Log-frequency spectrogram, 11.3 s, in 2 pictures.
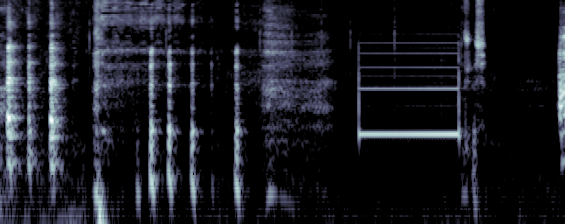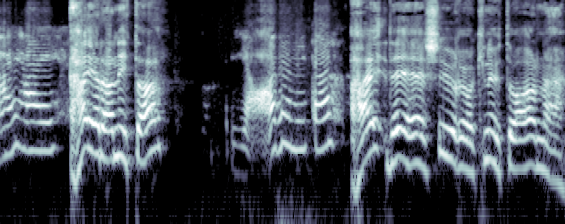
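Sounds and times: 
speech: 0.0 - 0.3, 6.6 - 7.4, 8.0 - 11.3
laughter: 0.0 - 2.5
telephone ringing tone while calling: 3.6 - 4.6.

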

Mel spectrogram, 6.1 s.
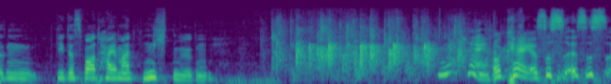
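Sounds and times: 
speech: 0.0 - 2.3, 4.4 - 6.1
audience clapping: 2.6 - 5.6.

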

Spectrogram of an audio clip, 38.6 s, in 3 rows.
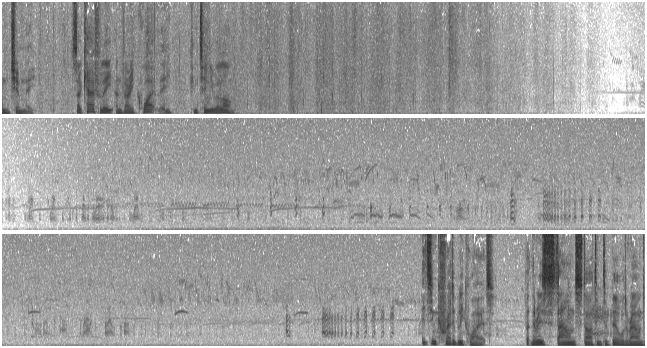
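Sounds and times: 
speech: 0.0 - 0.8, 1.4 - 4.7, 34.2 - 35.6, 36.2 - 38.5
red grouse gurgling: 12.6 - 30.2, 31.3 - 38.5.

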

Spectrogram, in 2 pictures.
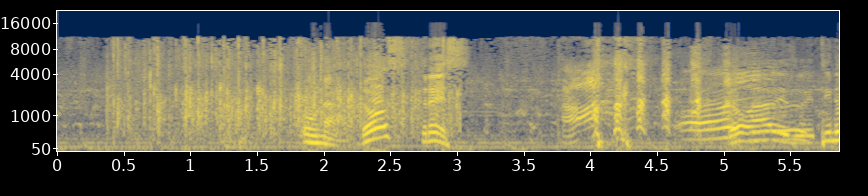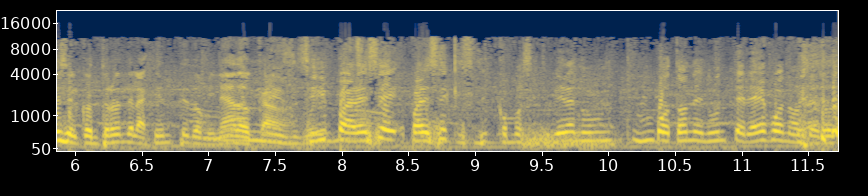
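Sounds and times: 
audience applauding on cue: 0.4 - 3.1
laughter: 0.7 - 5.6, 11.3 - 11.7
speech: 1.8 - 3.1, 3.8 - 11.7.

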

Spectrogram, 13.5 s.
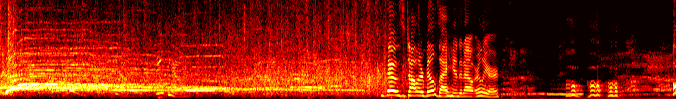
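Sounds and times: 
audience clapping: 0.0 - 8.9
speech: 8.2 - 10.1, 11.4 - 12.5
laughter: 10.0 - 13.5.

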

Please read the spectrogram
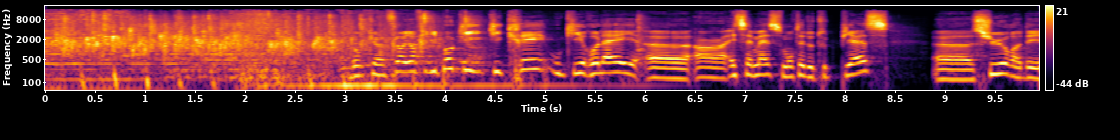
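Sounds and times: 
applause: 0.0 - 4.6
speech: 3.1 - 9.9.

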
